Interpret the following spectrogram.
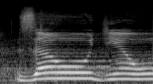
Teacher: tanwinnya langsung dimasukkan ke dalam waw dengan cara ditekan kemudian ditahan lebih kurang 2 harokat sehingga terbentuk suara yang mendengung. Zaujiu. Jadi jangan dibaca jin ya. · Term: idgham bi gunnah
